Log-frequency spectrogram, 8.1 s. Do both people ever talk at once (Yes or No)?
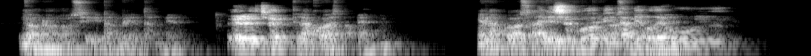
Yes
